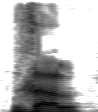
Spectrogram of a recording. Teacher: জিহ্বার আগা দাঁতের আগে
